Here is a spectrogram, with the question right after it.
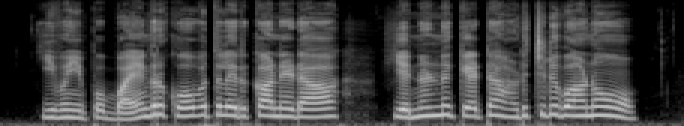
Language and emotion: Tamil, fearful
